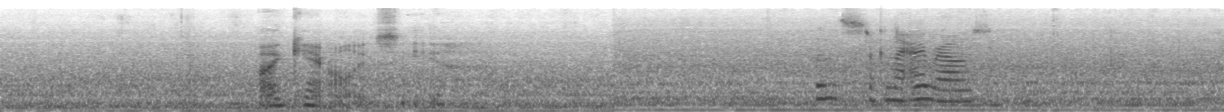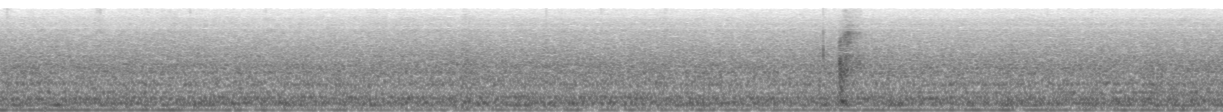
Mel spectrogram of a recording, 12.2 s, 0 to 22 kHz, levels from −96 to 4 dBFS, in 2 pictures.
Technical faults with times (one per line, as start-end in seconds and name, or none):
1.33 overlapping chunks
3.84 overlapping chunks
6.68-12.24 train of clicks
8.85 overlapping chunks
11.36 overlapping chunks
